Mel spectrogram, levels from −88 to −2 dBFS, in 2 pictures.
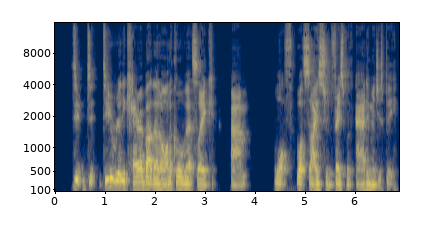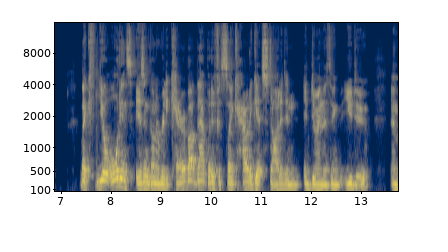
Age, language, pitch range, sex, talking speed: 20-39, English, 110-130 Hz, male, 205 wpm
